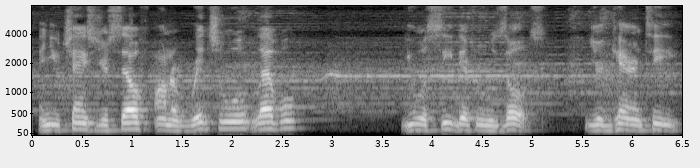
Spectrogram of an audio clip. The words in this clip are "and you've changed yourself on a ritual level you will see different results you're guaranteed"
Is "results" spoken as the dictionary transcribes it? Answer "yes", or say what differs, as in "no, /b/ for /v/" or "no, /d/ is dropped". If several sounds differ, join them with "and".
yes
